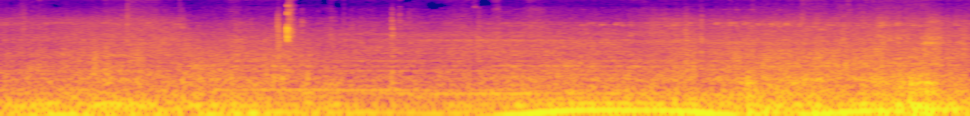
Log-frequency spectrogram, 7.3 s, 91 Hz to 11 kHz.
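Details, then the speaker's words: 1981 Volvo 245 reversing under light load with a low, even engine rumble and no knocks or misses; normal engine running. "Okay, and just to prove that it actually runs and drives, I don't think I've yet to show a video of it actually moving."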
